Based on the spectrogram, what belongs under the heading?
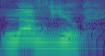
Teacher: Eu também ligo, porque o E de love não é pronunciado. Então, eu já ligo o V no you. Embora Y não seja uma vogal, seja uma consoante, ela tem um som de vogal, you, ok?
